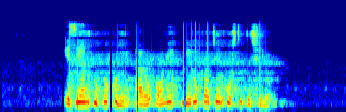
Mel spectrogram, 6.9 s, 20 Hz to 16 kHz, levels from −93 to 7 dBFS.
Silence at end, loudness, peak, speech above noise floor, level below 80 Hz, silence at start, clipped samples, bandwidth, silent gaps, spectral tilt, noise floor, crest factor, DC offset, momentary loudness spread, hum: 1.45 s; -18 LUFS; -2 dBFS; 59 dB; -52 dBFS; 1.3 s; under 0.1%; 7.4 kHz; none; -6 dB/octave; -77 dBFS; 18 dB; under 0.1%; 13 LU; none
